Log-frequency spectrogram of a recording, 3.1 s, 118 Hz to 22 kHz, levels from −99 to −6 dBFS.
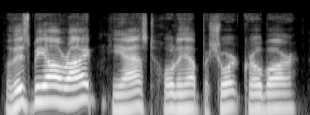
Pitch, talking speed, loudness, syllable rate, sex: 175 Hz, 250 wpm, -16 LUFS, 5.4 syllables/s, male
